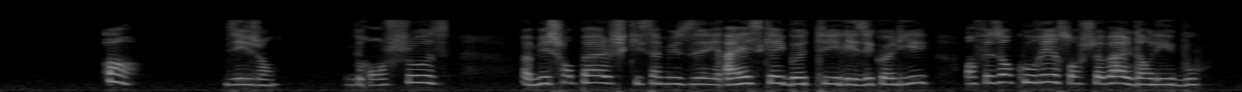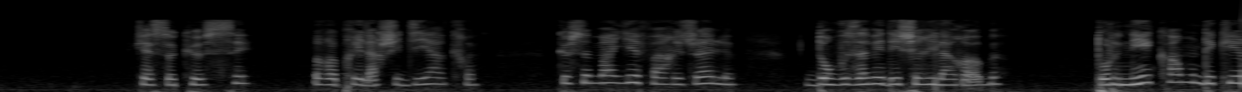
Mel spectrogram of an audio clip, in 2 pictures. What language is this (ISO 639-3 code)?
fra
